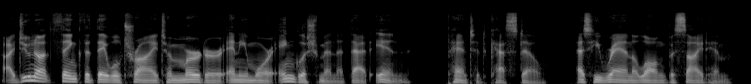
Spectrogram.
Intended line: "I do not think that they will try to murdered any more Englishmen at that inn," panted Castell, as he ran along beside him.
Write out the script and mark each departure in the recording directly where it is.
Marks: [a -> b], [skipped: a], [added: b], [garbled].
"I do not think that they will try to [murdered -> murder] any more Englishmen at that inn," panted Castell, as he ran along beside him.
